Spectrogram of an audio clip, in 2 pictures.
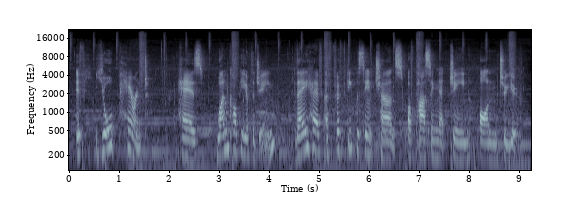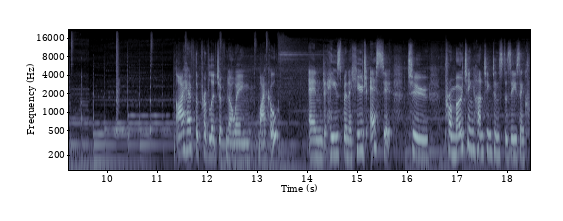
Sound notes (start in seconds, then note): none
